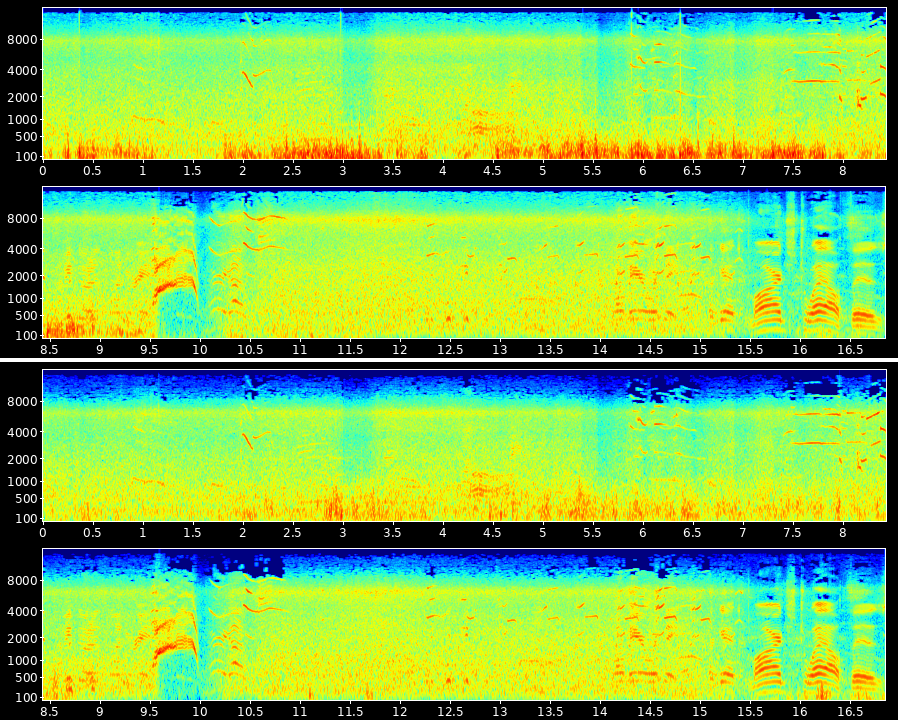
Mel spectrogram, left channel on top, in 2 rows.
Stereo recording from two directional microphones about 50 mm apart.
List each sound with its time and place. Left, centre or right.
7.9 s a sound: left
9.6 s screaming: centre
15.6 s speech: centre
